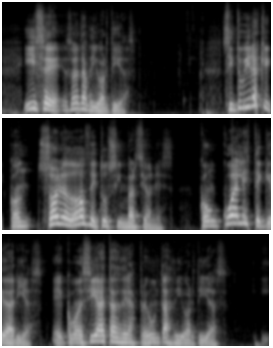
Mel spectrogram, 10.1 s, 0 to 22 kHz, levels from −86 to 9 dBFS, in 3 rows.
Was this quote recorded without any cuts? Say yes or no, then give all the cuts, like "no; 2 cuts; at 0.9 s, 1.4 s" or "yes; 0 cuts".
no; 5 cuts; at 1.1 s, 3.4 s, 4.6 s, 5.7 s, 7.3 s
